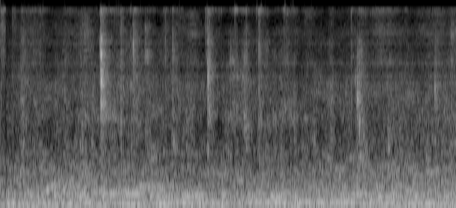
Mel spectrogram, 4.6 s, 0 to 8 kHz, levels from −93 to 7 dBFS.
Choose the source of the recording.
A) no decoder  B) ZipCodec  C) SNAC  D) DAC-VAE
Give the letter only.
D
